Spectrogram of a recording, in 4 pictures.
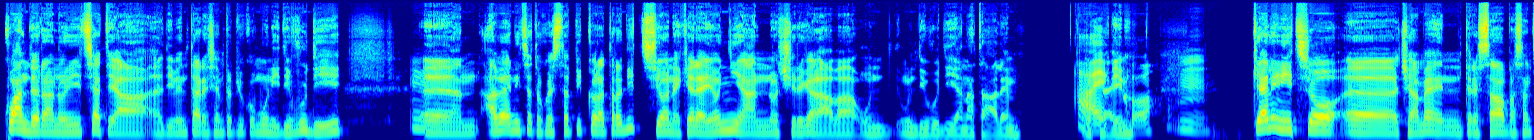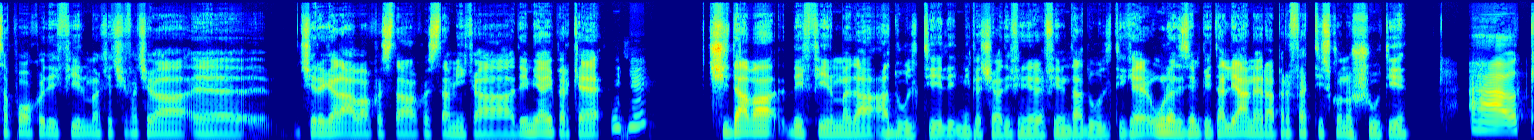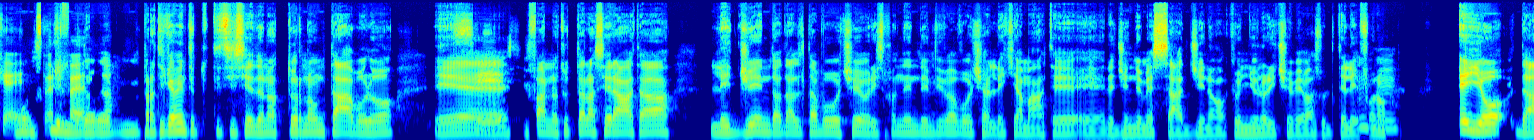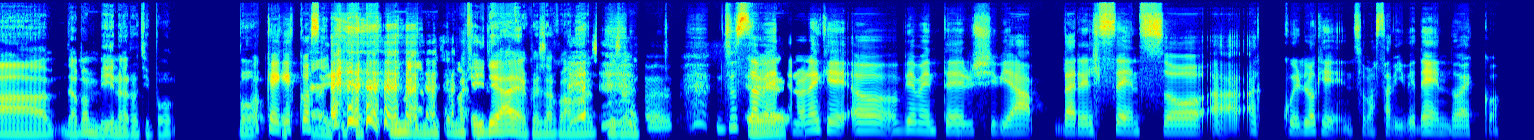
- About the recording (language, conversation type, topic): Italian, podcast, Qual è il film che ti ha cambiato la vita?
- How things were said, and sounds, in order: other background noise; tapping; "cioè" said as "ceh"; laugh; "Cioè" said as "Ceh"; unintelligible speech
